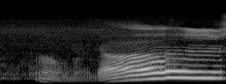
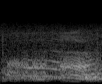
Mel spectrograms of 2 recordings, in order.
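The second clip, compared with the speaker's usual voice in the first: ordinary delivery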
